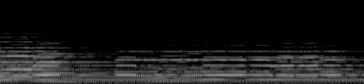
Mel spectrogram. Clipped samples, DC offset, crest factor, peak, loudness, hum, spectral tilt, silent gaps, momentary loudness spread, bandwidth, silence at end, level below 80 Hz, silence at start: under 0.1%; under 0.1%; 16 dB; -22 dBFS; -37 LUFS; none; -8.5 dB/octave; none; 8 LU; 4.9 kHz; 0 s; -64 dBFS; 0 s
